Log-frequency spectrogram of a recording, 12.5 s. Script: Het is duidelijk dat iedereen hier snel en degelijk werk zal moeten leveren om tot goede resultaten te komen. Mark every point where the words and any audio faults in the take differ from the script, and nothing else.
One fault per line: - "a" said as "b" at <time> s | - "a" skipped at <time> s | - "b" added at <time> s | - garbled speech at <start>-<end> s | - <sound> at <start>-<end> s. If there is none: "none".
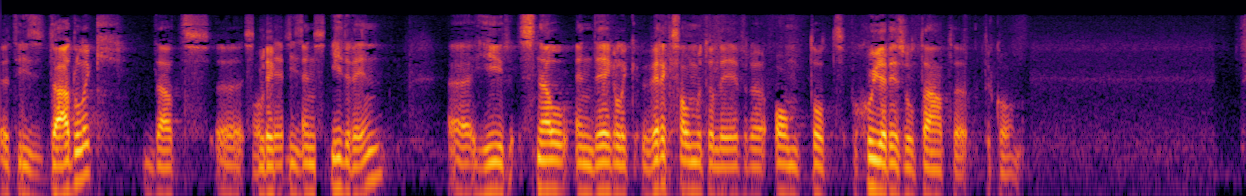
- garbled speech at 2.4-3.2 s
